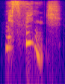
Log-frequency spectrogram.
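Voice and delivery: high startled exclamation of the name; surprised cry. Acted. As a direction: call out Miss Finch in shock. Sees her old teacher.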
